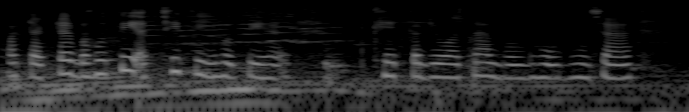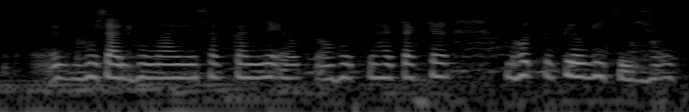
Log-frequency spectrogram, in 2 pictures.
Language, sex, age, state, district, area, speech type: Hindi, female, 45-60, Uttar Pradesh, Chandauli, rural, spontaneous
